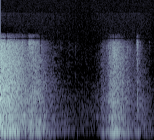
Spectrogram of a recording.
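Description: Adhesive tape being peeled off a laptop's power-button ribbon cable and plastic palmrest: a rasp that fades out within the first second, then a shorter one near the end.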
